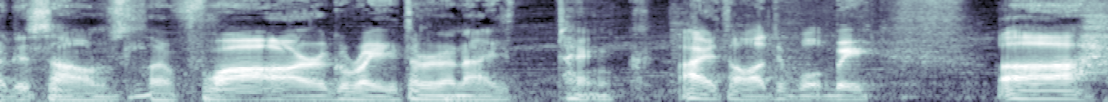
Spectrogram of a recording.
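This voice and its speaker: A man's voice: low voice, vocal fry, sharp tone, pitched below the performer's own voice, exaggerated voice. A man role-playing an aging, money-minded adventurer who mutters and rambles in mild exasperation. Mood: doubtful, grumbling. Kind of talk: improvised role-play.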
